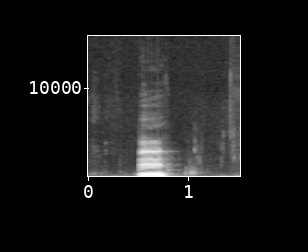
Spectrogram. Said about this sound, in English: More sips of my cider.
